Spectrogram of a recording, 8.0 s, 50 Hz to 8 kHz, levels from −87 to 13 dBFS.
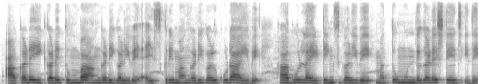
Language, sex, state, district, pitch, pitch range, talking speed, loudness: Kannada, female, Karnataka, Belgaum, 230 Hz, 225-240 Hz, 130 wpm, -21 LUFS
